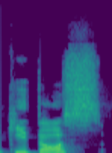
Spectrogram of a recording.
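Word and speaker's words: Kiitos: Um, hugely appreciate you and I'm going to say Kitos. I hope I pronounced it correctly so many years later.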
